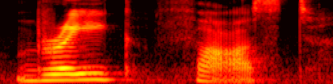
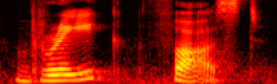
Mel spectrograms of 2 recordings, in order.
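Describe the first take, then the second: Both takes have the same delivery.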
